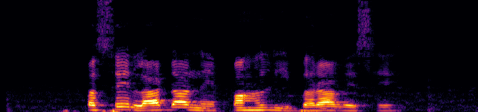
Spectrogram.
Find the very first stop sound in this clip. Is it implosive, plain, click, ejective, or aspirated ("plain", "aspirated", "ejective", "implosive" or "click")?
plain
